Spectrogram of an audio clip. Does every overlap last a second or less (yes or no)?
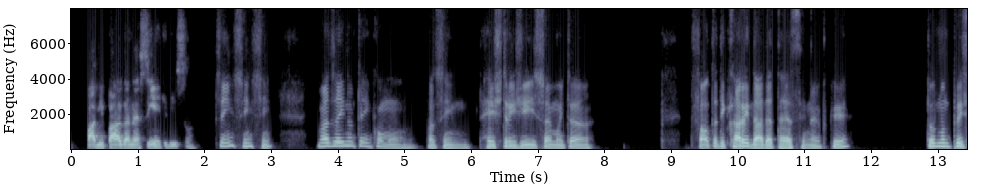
yes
